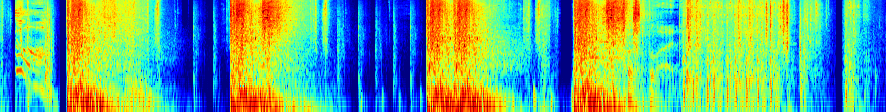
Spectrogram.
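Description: Gunshots boom loudly, each followed by a long fading rumble.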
